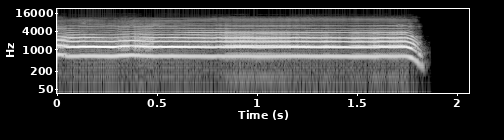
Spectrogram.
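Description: A cartoon character's long, high-pitched scream, held steady, that drops in pitch and cuts off shortly before the end.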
